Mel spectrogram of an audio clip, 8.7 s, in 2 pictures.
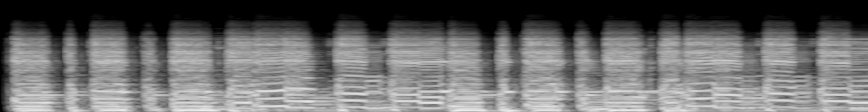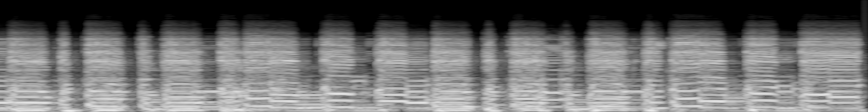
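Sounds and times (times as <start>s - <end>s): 
catchy rock music: 0.0s - 8.6s.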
